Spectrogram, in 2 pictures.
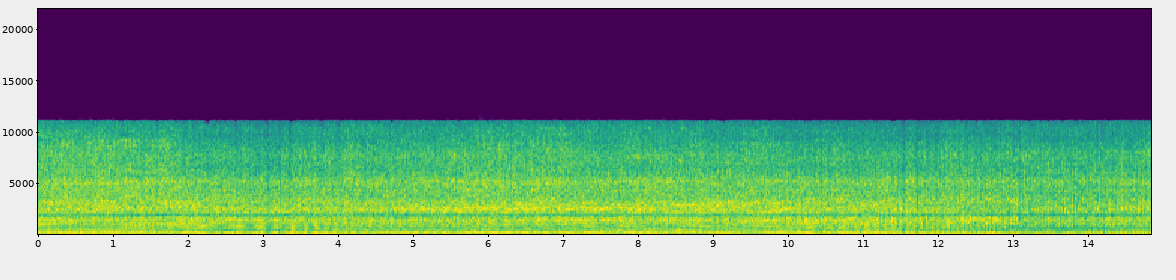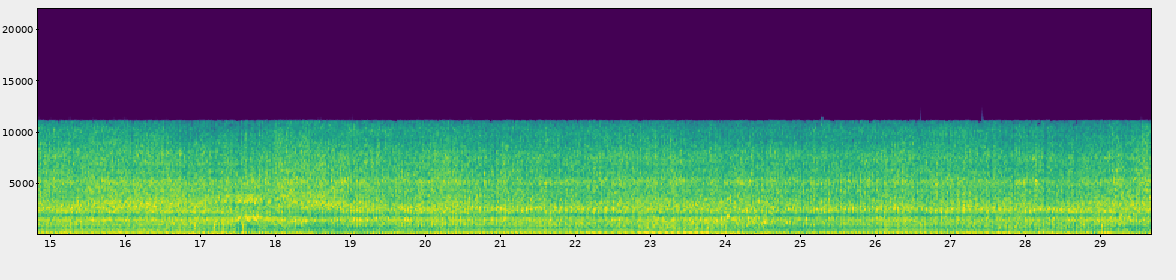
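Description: Briggs & Stratton LO206 single-cylinder four-stroke kart engine running hard at racing speed, close up from on board. Its revs rise and fall again and again as the kart brakes for corners and accelerates out of them, over a steady hiss.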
